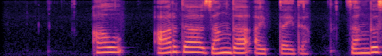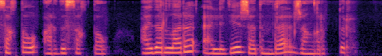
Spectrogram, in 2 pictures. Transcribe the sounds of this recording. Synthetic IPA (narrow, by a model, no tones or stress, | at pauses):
ɑlˠ | ɑɾd̪ɑzɑɴd̪ɑʔɑjəp̚t̪ɑjd̪ə | z̥ɑɴd̪əsɑqt̪ɑwɑɾd̪əsɑqt̪ɑw | ɑjd̪ɑɾlˠɑɾəʔælɪd̪e̞ʒɑd̪əmd̪ɑʒɑɴɢəɾəp̚t̪ʰʊɾ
